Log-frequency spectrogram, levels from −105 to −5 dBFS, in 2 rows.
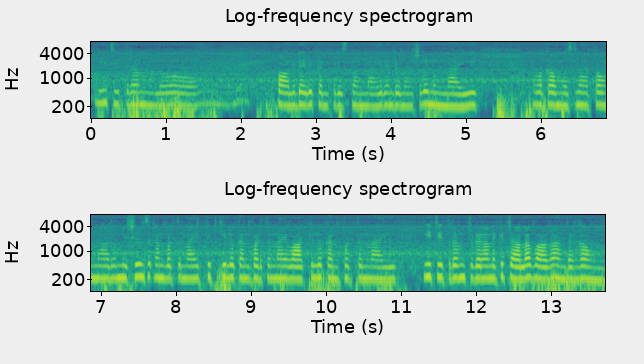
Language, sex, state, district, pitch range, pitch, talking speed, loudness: Telugu, male, Andhra Pradesh, Anantapur, 215-230 Hz, 220 Hz, 100 wpm, -22 LUFS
